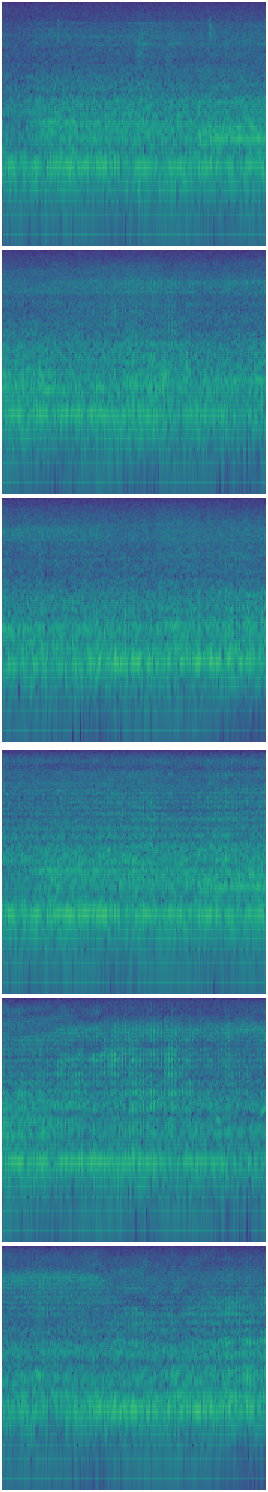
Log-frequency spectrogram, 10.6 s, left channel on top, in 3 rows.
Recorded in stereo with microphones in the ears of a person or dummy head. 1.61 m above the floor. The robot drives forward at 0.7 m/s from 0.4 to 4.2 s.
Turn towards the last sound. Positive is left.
turn(degrees=-60)  # may be behind; listen again after turning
